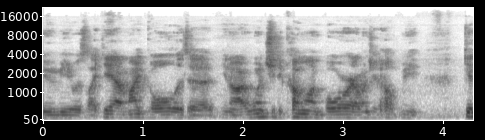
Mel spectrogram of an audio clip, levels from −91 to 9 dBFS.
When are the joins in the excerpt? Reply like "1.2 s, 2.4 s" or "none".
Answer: 1.4 s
